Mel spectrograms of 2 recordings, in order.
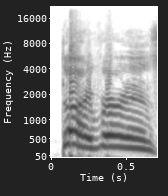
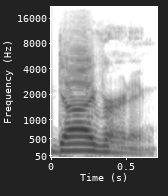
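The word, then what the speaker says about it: Dai Vernon: Diverin, slow motion card vanish. Okay, I say diveron because I'm originally from the east coast. I know it is short for David, so it should be de Vernon, which I believe is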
